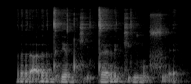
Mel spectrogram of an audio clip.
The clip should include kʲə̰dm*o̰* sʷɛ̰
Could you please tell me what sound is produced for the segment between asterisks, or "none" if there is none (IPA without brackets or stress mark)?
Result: o̰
